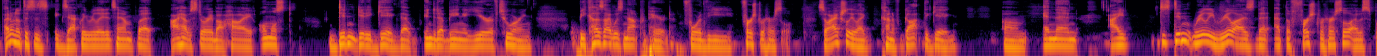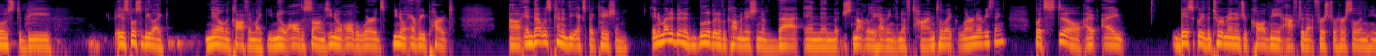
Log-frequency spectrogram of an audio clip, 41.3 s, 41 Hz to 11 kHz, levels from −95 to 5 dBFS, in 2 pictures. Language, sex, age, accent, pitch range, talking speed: English, male, 30-49, American, 105-130 Hz, 200 wpm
